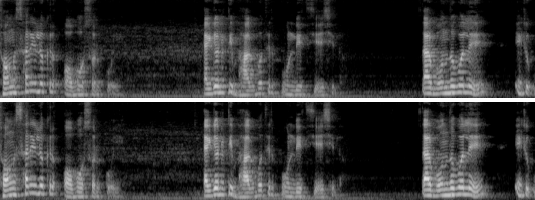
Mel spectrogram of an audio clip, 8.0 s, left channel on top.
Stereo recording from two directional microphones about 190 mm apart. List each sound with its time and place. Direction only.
0.0 s speech: 15° right (ahead or behind)
3.0 s speech: 25° right (ahead or behind)
6.3 s speech: 20° right (ahead or behind)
